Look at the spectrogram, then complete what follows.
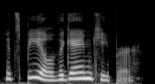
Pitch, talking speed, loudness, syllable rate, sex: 245 Hz, 155 wpm, -15 LUFS, 5.9 syllables/s, female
